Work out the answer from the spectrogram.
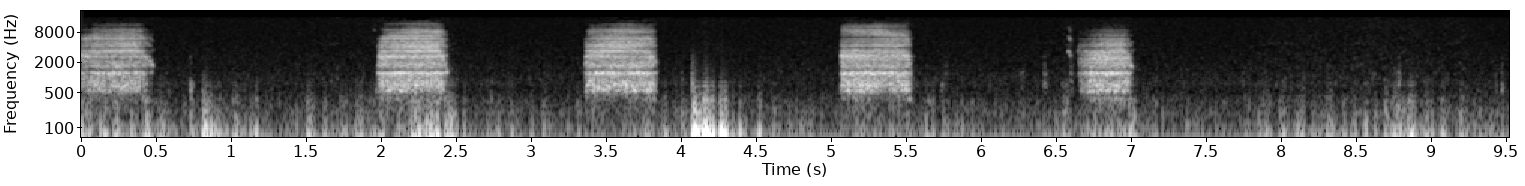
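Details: Barn owl nest in Cabañeros National Park, Spain, holding a female and two very young chicks. Five noisy, rasping hisses are repeated about every one and a half seconds over a rustling background with occasional low thuds.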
